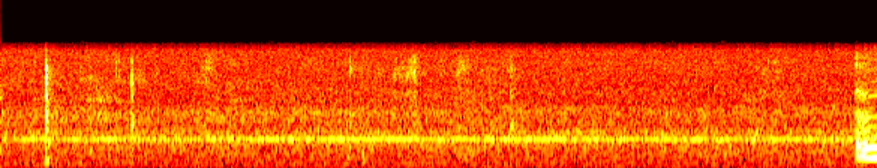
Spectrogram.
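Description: Fingers click and tap a small plastic toy figure.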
